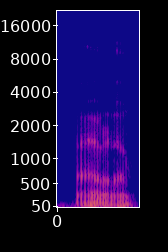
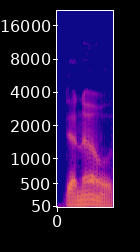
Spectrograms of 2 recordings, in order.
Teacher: you rarely hear that final T sound of don't pronounced clearly before the K. No, it often gets dropped entirely. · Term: elision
